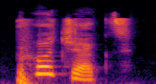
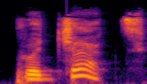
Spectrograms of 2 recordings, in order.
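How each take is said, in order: First: "Project" as PRO-ject, high then falling; stress on first syllable. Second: "Project" as pro-JECT; stress on second syllable. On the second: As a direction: put the weight on JECT in "Project". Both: Shown as a demonstration.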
